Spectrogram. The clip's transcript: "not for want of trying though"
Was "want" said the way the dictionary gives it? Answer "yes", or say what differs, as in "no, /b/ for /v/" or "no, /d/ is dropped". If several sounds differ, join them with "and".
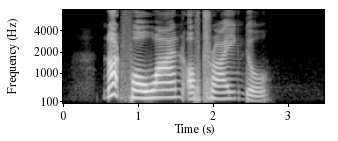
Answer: no, /t/ is dropped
